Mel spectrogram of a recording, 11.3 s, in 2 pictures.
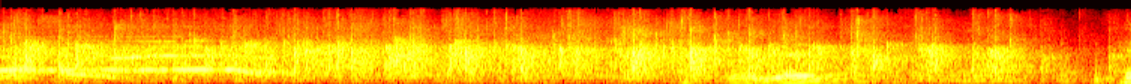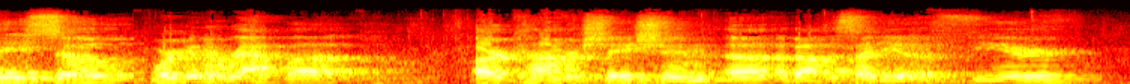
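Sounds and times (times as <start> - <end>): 
audience applause: 0.0 - 5.6
speech: 3.9 - 4.3, 5.6 - 11.1.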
